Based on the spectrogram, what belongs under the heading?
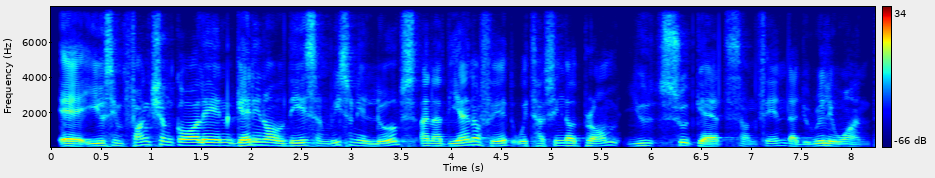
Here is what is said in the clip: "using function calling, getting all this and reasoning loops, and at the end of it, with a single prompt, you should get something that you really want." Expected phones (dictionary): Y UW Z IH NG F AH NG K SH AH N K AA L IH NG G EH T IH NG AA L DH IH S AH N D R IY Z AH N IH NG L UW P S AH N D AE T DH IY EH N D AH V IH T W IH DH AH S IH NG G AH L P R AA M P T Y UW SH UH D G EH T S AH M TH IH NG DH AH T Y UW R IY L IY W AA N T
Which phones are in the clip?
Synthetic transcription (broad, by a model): Y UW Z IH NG F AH NG K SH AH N K AA L IH NG G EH T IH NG AA L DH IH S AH N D R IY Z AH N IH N L UW P S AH N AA T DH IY EH N D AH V IH T W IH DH AH S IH NG G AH L P R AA M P Y UW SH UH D G EH T S AH M TH IH NG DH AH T Y UW R IY L IY W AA N T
